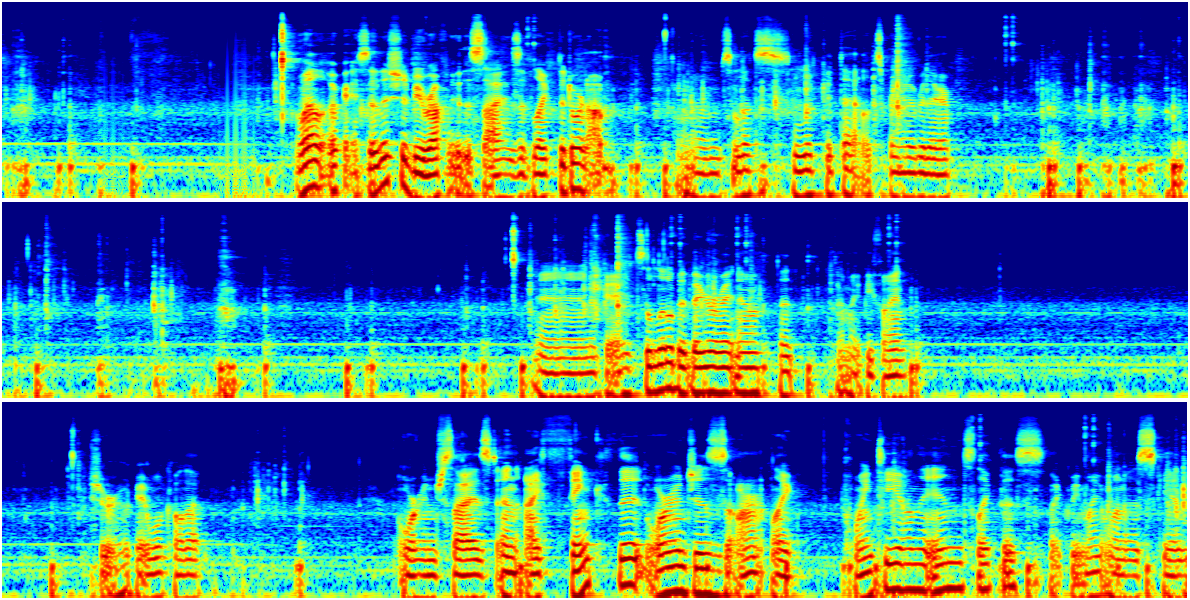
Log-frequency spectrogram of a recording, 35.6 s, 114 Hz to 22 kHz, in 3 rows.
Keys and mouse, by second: 0.7-1.3 middle drag, 5.3 click, 6.3 middle click, 6.9 shift+middle click, 7.9 g, 10.5 middle drag, 11.8-12.2 shift+middle drag, 13.4 KP_Decimal, 14.5-15.3 middle drag, 15.5-16.4 middle drag, 16.7-17.1 shift+middle drag, 17.7 g, 18.8 g, 19.5 middle click, 20.1 s, 21.0-24.2 middle drag, 26.7-28.9 middle drag, 30.8-31.6 middle drag, 32.2 middle drag, 32.6 Tab, 33.7 middle click, 34.6 shift+click, 34.9 middle click, 35.4 s.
